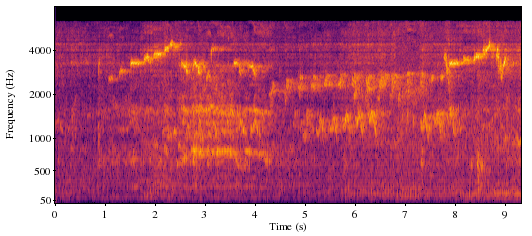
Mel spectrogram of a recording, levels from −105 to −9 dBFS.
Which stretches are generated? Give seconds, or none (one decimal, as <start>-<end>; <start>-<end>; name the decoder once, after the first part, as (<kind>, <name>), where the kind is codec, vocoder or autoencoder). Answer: 0.0-6.8 (vocoder, HiFi-GAN); 7.3-9.3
